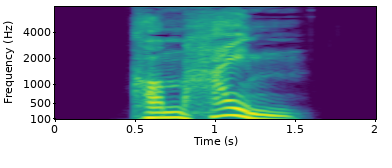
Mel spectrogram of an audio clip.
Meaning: singular imperative of heimkommen
- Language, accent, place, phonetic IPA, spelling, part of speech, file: German, Germany, Berlin, [ˌkɔm ˈhaɪ̯m], komm heim, verb, De-komm heim.ogg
